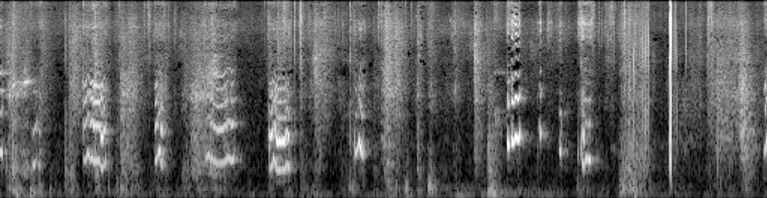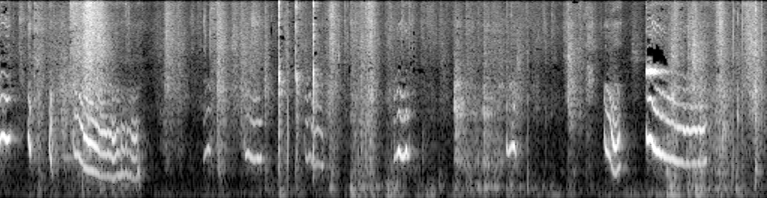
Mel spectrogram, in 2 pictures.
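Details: Baby Chihuahua puppy whimpering in a long series of short, high, wavering whines, some sliding down in pitch, broken by brief pauses and faint rustling.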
